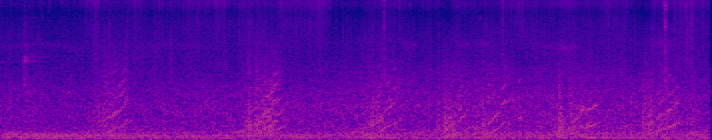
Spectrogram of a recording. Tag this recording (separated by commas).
Fire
